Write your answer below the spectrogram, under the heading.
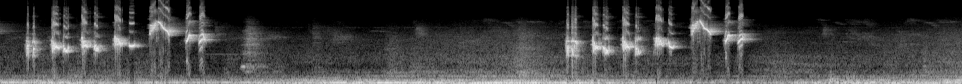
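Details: An orange-headed thrush (Geokichla citrina) call played as therapy to trigger males into answering gives two bursts of rich, varied, high whistled phrases with quick chirps and slurred notes, about five seconds apart, over a steady low background rumble.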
